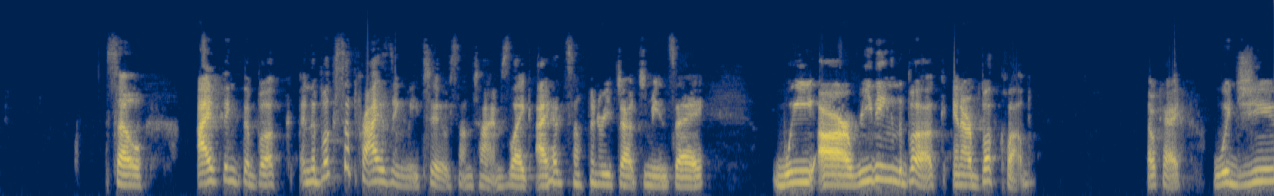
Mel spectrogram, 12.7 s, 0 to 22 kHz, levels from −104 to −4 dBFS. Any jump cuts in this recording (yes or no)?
no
